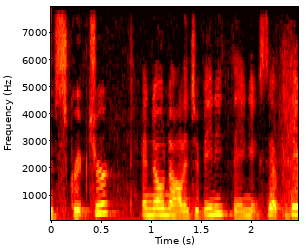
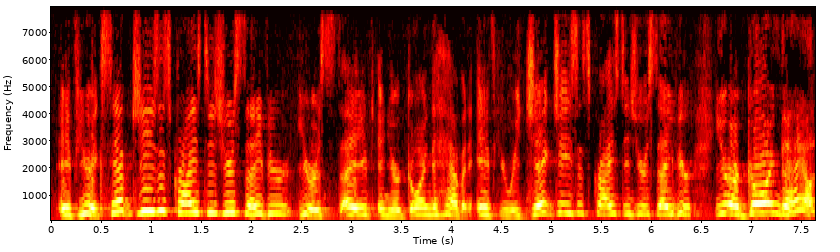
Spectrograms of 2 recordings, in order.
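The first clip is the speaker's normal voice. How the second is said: blurting it out; 4 semitones higher, 5 dB louder than usual. Retold or imitated. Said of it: "she blurts out".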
